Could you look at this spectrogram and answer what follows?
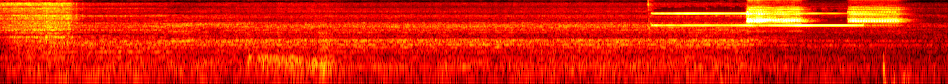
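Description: Garage fire alarm system going off during a test, a loud piercing electronic tone that starts near the end and pulses in a few bursts over a faint background hum.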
